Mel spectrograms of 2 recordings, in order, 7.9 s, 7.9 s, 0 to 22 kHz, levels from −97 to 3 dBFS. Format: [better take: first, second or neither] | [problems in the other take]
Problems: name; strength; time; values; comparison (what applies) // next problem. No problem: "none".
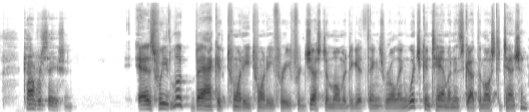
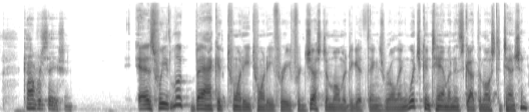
second | thin; very; fading below 500 Hz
